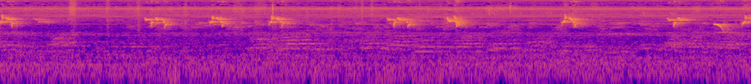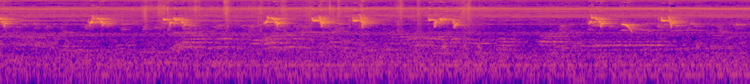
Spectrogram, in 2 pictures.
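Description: A bird repeatedly giving short, sharp chirps that slide downward, often in pairs, one every second or two, over a steady low background.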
